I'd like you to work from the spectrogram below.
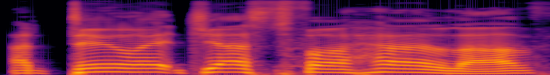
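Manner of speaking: high, loud, slow British crooning; mock British accent. Teasing chat about Missus Alder, mock British croon. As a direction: lay on a silly British charm. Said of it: "Missus Alder is gonna kill you".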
